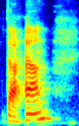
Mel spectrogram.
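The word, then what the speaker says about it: Dehaene: here dr stan lisa i think it's pronounced dahan he's from france he's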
